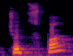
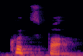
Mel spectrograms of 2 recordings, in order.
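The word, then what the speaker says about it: chutzpah: I used to pronounce incorrectly uh the correct pronunciation is kPa it's not CH chutzpa it's kspa so kPa is behavior that is EXT extremely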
